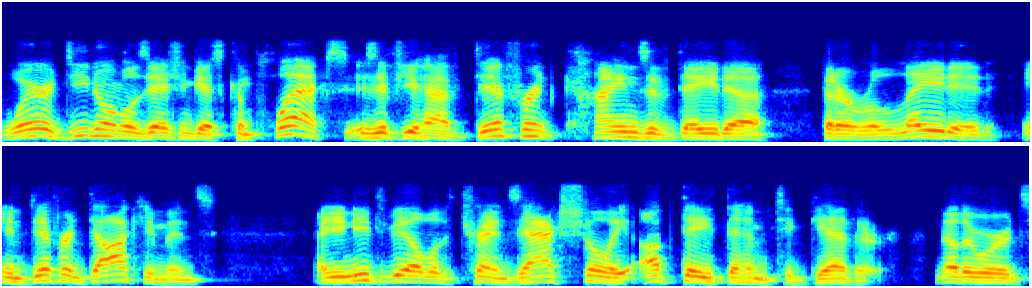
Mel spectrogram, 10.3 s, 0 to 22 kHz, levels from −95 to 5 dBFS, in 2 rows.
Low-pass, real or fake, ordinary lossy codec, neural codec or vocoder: 7.2 kHz; real; Opus, 32 kbps; none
